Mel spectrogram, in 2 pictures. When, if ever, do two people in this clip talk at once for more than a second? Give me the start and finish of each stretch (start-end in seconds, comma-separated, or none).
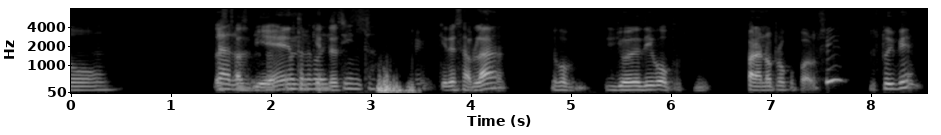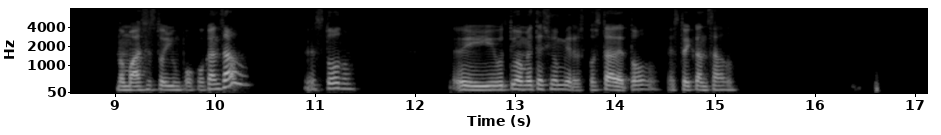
1.4-3.0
